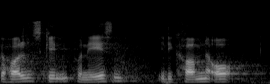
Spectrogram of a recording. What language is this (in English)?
Danish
